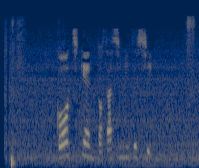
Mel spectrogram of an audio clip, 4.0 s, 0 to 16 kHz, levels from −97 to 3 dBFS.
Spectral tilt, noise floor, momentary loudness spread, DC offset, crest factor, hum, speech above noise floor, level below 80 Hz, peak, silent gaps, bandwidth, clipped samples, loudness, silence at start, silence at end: -3 dB/octave; -63 dBFS; 23 LU; under 0.1%; 22 dB; none; 21 dB; -64 dBFS; -24 dBFS; none; 11.5 kHz; under 0.1%; -43 LUFS; 0.1 s; 0 s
